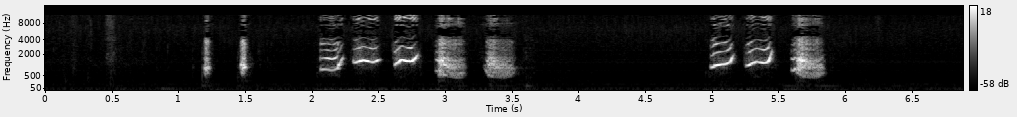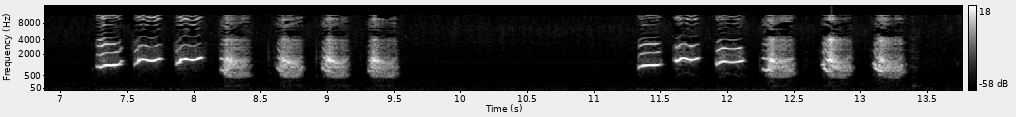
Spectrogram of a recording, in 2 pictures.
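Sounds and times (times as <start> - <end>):
jake whistle turkey call imitating a lost young gobbler: 1.2 - 3.6, 5.0 - 5.9, 7.3 - 9.6, 11.3 - 13.4.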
